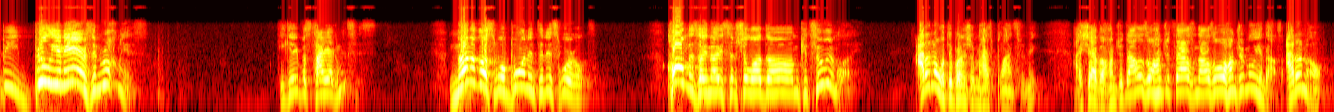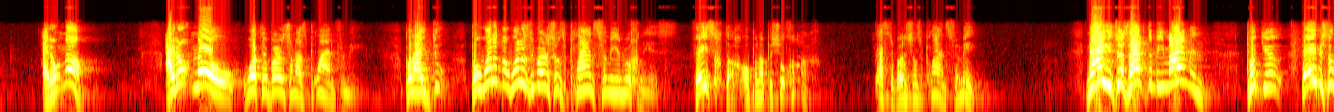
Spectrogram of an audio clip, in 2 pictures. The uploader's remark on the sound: Shiur recorded in Yeshivas Ohr Reuven, Monsey NY.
